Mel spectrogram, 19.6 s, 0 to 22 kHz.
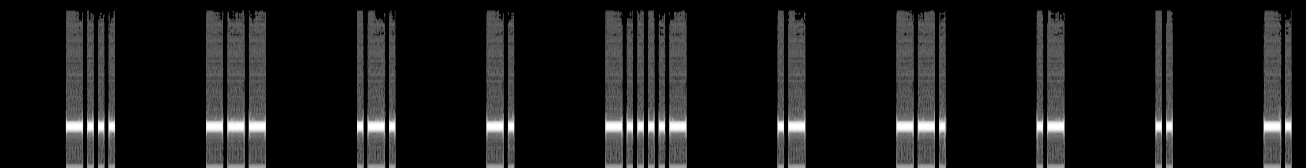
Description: Morse code, heard as a keyed tone, about 15 wpm, spaced as for 5 wpm, 1000 Hz. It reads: BORN-AGAIN
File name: qotdfiles / 5wpm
